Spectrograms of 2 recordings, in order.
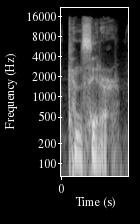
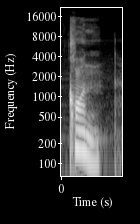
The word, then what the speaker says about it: consider: Consider aquí es muy importante porque lleva una shua al inicio, no es con, porque lo vemos escrito como con decimos, ah, consider, consider, pero eso no está correcto. Debe de ser con shua. Ken, k, en lugar de con consider. La primer sílaba es débil, o sea, es una shaa, no una con española fuerte. Y el acento cae en s consider.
